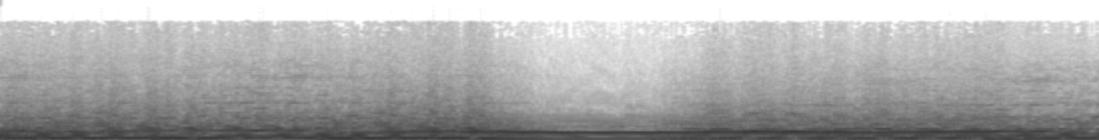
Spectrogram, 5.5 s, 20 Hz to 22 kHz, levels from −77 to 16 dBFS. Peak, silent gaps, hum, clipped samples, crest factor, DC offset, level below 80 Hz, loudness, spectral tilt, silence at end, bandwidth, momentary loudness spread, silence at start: 0 dBFS; none; none; 0.3%; 2 dB; under 0.1%; -30 dBFS; -3 LUFS; -4 dB/octave; 0 s; 18 kHz; 2 LU; 0 s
